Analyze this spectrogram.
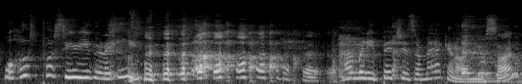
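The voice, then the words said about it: Imitates the speaker's mother's voice. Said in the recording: “That's a pretty good impression of my mom”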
